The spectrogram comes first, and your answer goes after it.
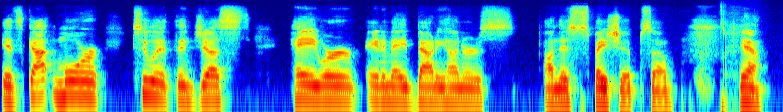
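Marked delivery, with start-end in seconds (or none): none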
